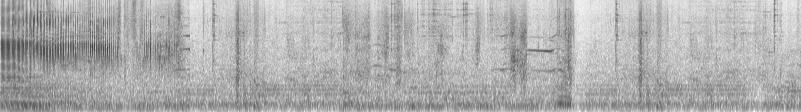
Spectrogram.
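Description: A loud, wet fart noise, buzzy and falling in pitch, lasting about a second and a half at the start, from the old man's prank.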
